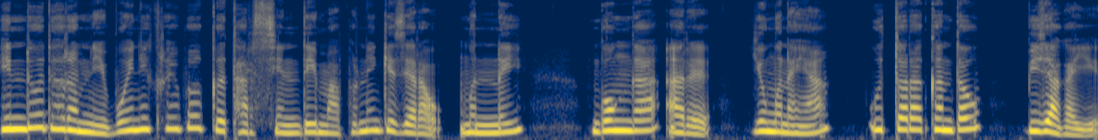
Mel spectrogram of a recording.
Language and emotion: Bodo, neutral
